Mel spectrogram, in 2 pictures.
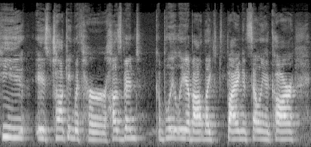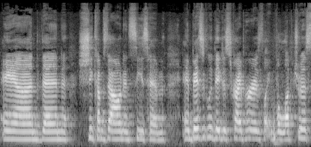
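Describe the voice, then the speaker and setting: Using a put-on character voice, a woman speaks at a moderate pace in a raspy, fairly high-pitched voice with monotone, flat intonation. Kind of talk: casual student read-aloud with commentary. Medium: read story. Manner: casual, conversational asides.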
